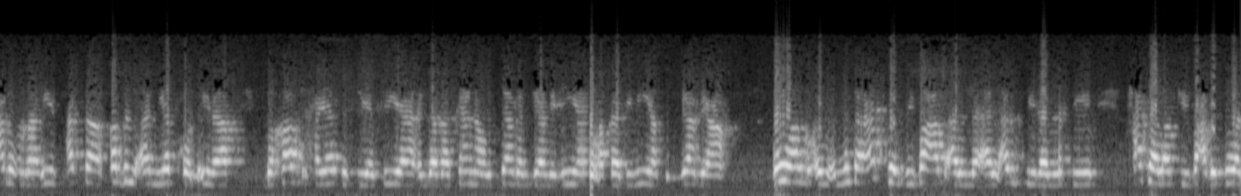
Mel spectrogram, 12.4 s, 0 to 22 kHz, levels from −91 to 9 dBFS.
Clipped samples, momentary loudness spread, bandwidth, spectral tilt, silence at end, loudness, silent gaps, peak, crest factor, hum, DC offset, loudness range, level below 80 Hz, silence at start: 0.3%; 8 LU; 9.4 kHz; -4.5 dB/octave; 0 s; -12 LUFS; none; 0 dBFS; 12 dB; 50 Hz at -60 dBFS; under 0.1%; 2 LU; -52 dBFS; 0 s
